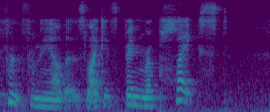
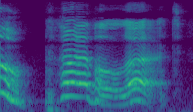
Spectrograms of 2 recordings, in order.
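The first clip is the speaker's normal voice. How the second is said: loud, slow, much higher mock-outraged cry; shouting in disgust; 7 semitones higher, 14 dB louder, much slower than usual. A narrator's reading. Alice shouting at the flirting pair in disgust. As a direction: drag it out, loud and appalled. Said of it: "shouts Alice".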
